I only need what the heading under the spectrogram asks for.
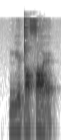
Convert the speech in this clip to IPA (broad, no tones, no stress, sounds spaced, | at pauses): mʲ e ʈ e sˤ ɛ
